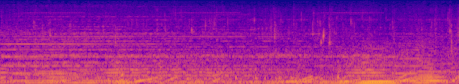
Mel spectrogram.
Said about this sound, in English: Bubbly, dirty water. The sinking sand.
